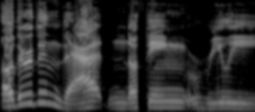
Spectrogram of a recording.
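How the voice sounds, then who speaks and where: A woman speaks here. Her pitch varies in an ordinary way. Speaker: podcast host. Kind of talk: casual chat. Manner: casual, filler-heavy.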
